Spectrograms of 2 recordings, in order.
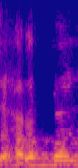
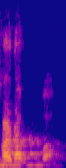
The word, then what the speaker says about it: Hadappa: Besides, Harappa is the European spelling and pronunciation. The actual place name is Hadappa, and that's how it is still written in Hindi. There are no retroflex letters in European languages. So, Da becomes Ra.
